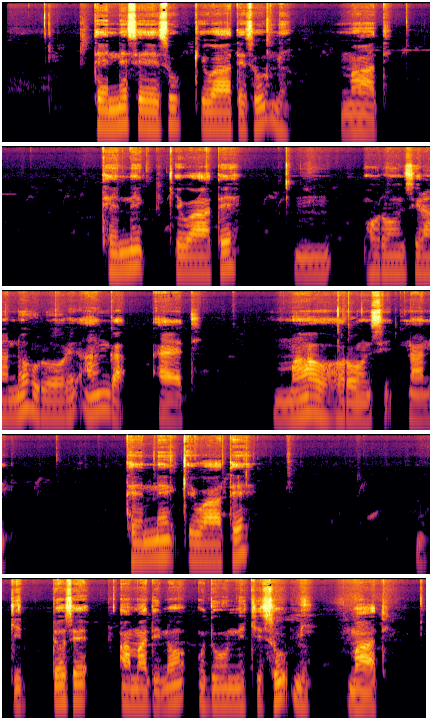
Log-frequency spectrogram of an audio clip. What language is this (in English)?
Sidamo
